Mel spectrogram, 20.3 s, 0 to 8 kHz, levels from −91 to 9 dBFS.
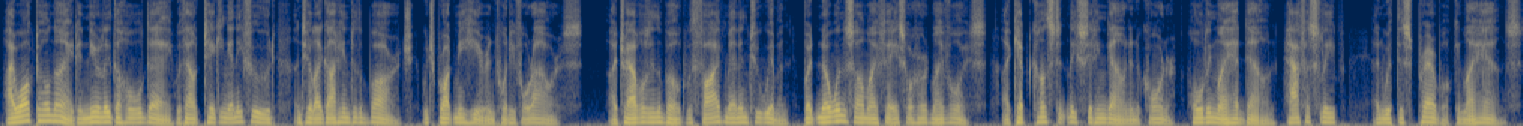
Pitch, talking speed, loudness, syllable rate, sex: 95 Hz, 205 wpm, -18 LUFS, 5.2 syllables/s, male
